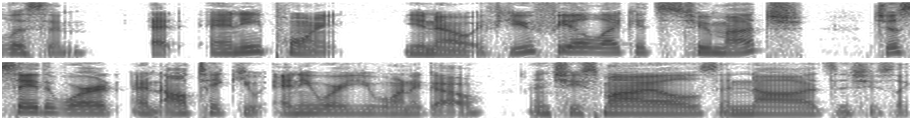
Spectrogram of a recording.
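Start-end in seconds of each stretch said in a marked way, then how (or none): none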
